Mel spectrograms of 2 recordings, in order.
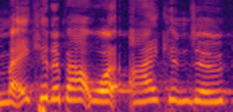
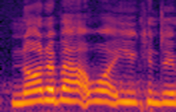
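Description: First: "I" picked out in contrast; emphatic "I", set against "you"; stress on I. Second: "you" picked out in contrast; emphatic "you", set against "I"; stress on you. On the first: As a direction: put the weight on "I". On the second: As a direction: put the weight on "you". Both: Retold or imitated.

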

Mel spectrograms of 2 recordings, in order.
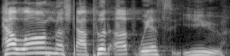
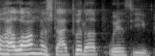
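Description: First: Slow, exasperated question; weary rebuke. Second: Said in the usual way. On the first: Acted. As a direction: sigh it out, fed up. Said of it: "he said". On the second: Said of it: "I'm just quoting the Bible".

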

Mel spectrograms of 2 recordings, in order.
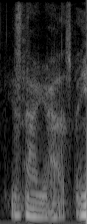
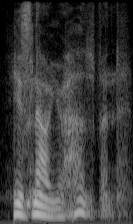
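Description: First: "He's now your husband" repeated much softer, dropping to near hush; a hushed, intimate repeat; soft echo. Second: Said in the usual way. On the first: Acted. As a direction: let the words fall away tenderly. Softer echo of previous line.

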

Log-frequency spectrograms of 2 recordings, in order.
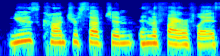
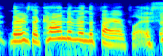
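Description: First: Said in the usual way. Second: Louder, higher and giggly, still cracking up; laughing correction. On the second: Shown as a demonstration. Host fixes a flubbed recap line while laughing. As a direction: blurt out the fixed line through laughter. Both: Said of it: "I don't know why I couldn't say that".

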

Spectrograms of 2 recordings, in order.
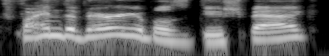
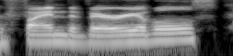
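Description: First: Mildly irritated self-scolding, pitched higher; mock a man snapping at himself. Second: Said in the usual way. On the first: Imitating a film scientist scolding himself, irritated. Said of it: "all irritated and he's like". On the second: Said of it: "he's, like, yelling at himself".

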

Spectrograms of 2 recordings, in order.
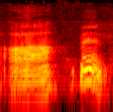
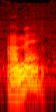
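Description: First: "Amen" split slowly, "aah... men"; long kamatz. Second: Said in the usual way. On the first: Shown as a demonstration. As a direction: hold the first "ah" of "Amen", then add "men". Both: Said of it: "the first syllable is with a Kamatz".

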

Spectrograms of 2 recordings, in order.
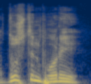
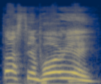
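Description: First: Badly attempted Scottish accent. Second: High, loud New Zealand accent attempt. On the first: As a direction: have a go at the name in shaky Scottish. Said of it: "That's Scottish". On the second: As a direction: belt out the name in a dodgy New Zealand accent. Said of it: "That was New Zealand".

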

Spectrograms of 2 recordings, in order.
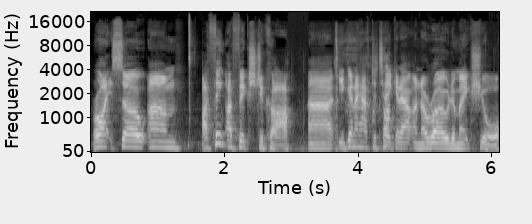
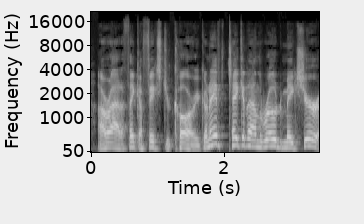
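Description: First: Mock Cockney mechanic; Cockney accent. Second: Quicker mock Southern mechanic; Southern accent. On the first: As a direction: put on Cockney, hedging about the repair. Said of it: "or Cockney accent to say". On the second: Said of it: "somebody in a Southern".

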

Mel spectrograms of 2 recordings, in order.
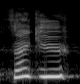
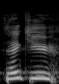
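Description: First: High, loud mock thanks from the neighbour; imitated neighbour lady. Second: Put-on raised-pitch boy's thanks at ordinary volume; imitated young self. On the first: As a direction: play the lady next door, pitched way up. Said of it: "And she said". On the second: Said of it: "And I said".

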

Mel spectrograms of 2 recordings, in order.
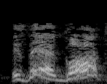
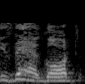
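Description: First: Shouted, higher, rising at the end; despairing shout. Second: Said in the usual way. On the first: Retold or imitated. Imitating a despairing believer shouting at the crowd. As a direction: cry it out louder the second time.

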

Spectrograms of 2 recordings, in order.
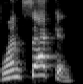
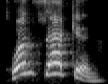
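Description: First: Higher-pitched call through a door; mildly raised, imitated stalling shout; retold stalling call. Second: High, louder mock shout; imitated impatient yell through a door; insistent stalling call. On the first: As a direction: call out to hold off the visitor. George stalls behind the door. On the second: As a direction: holler to hold off a pestering visitor. George stalls again, more insistently.

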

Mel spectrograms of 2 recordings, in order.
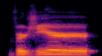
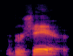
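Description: First: Vergere said as "ver-ZHEER"; mispronounced Vergere. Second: Vergere said as "ver-ZHAIR"; corrected Vergere pronunciation. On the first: Podcaster misnaming a book character, Vergere ending in "eer". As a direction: end Vergere with an "eer" sound. It's actually pronounced Vergere. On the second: Podcaster correcting a character's name, Vergere rhyming with air. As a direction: make Vergere rhyme with air. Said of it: "it's actually pronounced Vergere". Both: Shown as a demonstration.

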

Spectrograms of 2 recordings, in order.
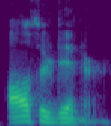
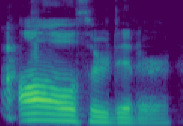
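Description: First: Said in the usual way. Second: "All through dinner" louder and slow, each word leaned on; stress on All through dinner. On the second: Shown as a demonstration. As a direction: repeat it slowly and louder to drive it home.

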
